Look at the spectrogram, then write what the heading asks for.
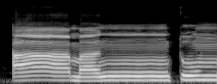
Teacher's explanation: নুন সাকিনের পরে ইকফার হরফ থাকলে ওই নুন সাকিনটা আমাদের গুন্নাহ করে পড়তে হয়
